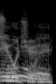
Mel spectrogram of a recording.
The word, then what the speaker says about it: Hughes: Pero a No su sé vez cómo no se depende pronuncia de en Scocco, inglés, claro. pero bueno, es Hughes, Hughes es.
